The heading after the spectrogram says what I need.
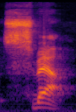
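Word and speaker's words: sværd: Svat. Svat. It's dumb. There's a silent letter in there. It's SVARD. Svat.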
